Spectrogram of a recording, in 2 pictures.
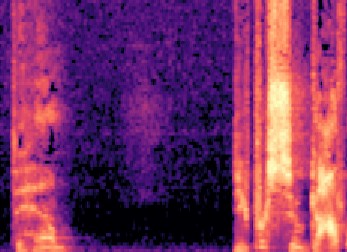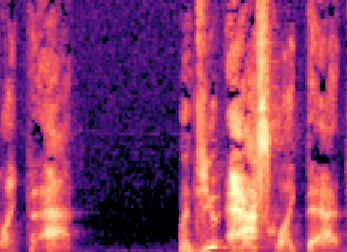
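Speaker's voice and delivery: normal talking voice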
